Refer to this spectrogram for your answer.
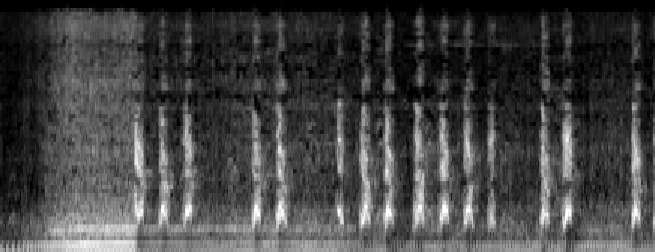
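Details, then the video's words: Dog barking on a noisy road, short sharp barks repeated about twice a second in an irregular series, after a long loud car horn blast at the start; people talk nearby. "ang saya saya ni lalapot niyo ang ingay sa daan😍🐕"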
